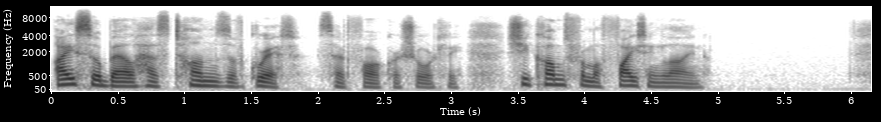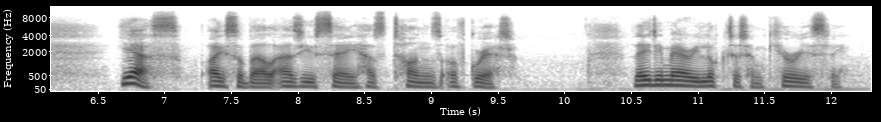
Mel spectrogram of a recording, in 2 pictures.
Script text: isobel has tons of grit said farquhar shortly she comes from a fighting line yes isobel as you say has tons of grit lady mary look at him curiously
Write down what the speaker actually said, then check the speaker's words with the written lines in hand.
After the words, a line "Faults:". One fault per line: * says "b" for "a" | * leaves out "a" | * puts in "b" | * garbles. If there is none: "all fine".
isobel has tons of grit said farquhar shortly she comes from a fighting line yes isobel as you say has tons of grit lady mary looked at him curiously
Faults:
* says "looked" for "look"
